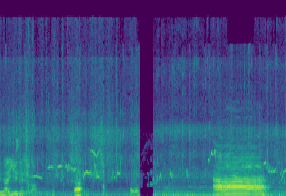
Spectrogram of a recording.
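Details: Tame cows of a herd wandering in search of food; after a short gap comes one strong, steady moo of about a second, with faint bleating-like calls and bird chirps earlier.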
